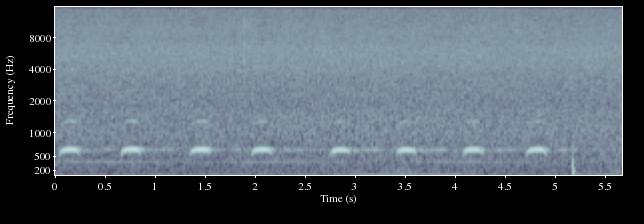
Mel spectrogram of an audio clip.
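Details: Northern boobook hooting in Ichijoji, Sakyo Ward, Kyoto, Japan on 22 May 2023, recorded with a TASCAM DR-100MKIII; eight soft paired hoots at an even pace, then a sharp click near the end, with low rumble beneath.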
